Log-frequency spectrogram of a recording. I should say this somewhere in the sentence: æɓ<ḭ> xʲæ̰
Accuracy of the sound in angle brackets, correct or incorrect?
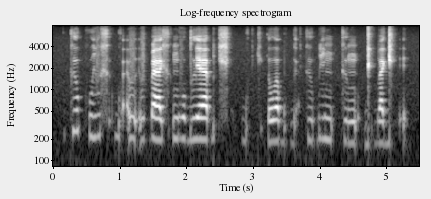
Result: correct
